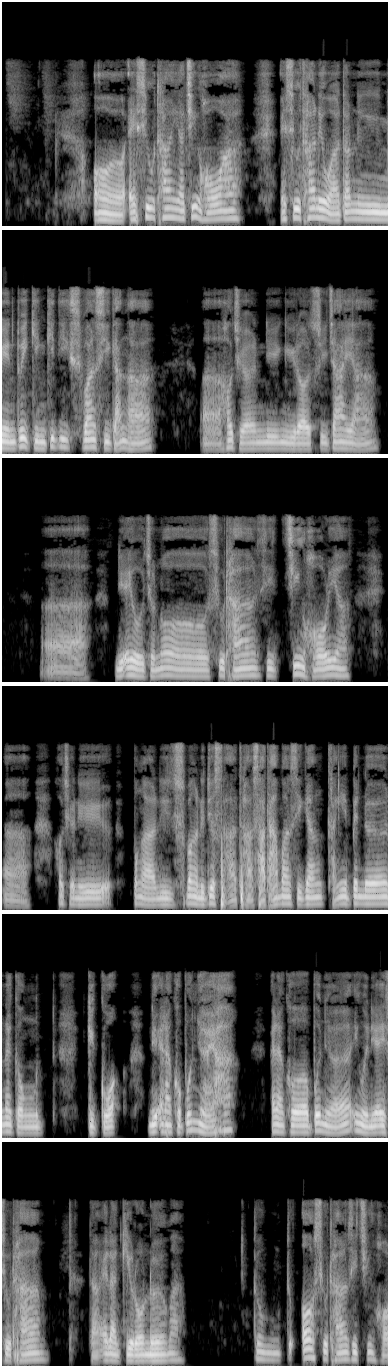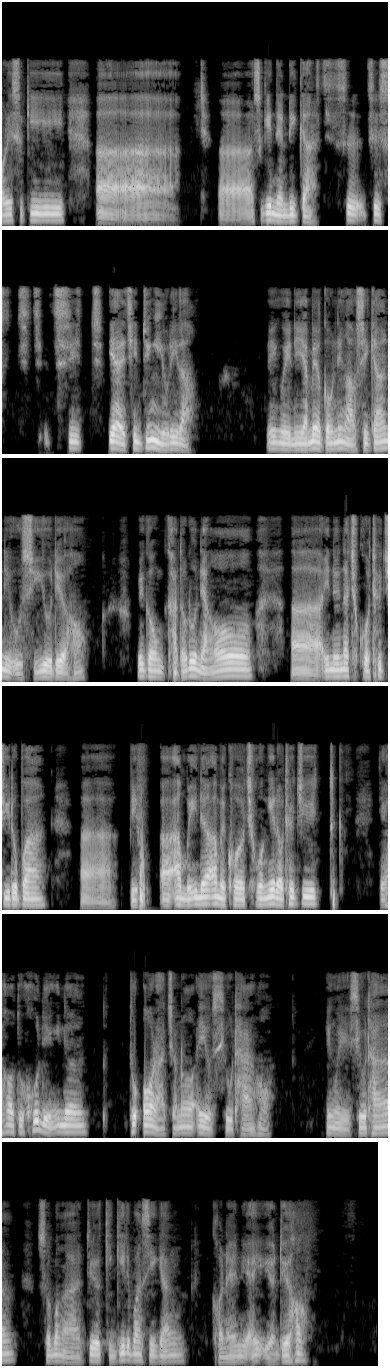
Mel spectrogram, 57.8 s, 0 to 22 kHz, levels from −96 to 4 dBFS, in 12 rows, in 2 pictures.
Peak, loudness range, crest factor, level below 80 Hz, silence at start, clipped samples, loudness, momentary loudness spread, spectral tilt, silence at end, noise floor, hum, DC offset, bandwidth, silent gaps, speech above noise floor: 0 dBFS; 6 LU; 16 dB; -48 dBFS; 0.8 s; under 0.1%; -16 LUFS; 14 LU; -5.5 dB/octave; 0.9 s; -77 dBFS; none; under 0.1%; 8 kHz; none; 61 dB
